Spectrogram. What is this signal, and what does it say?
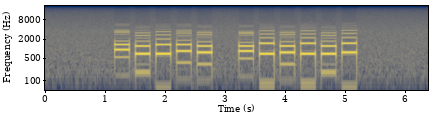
DTMF, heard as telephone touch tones, dialled by machine, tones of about 240 ms. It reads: 01284 734316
